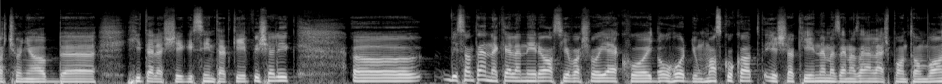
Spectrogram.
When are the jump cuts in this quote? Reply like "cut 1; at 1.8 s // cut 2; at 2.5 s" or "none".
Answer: cut 1; at 6.6 s // cut 2; at 7.6 s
